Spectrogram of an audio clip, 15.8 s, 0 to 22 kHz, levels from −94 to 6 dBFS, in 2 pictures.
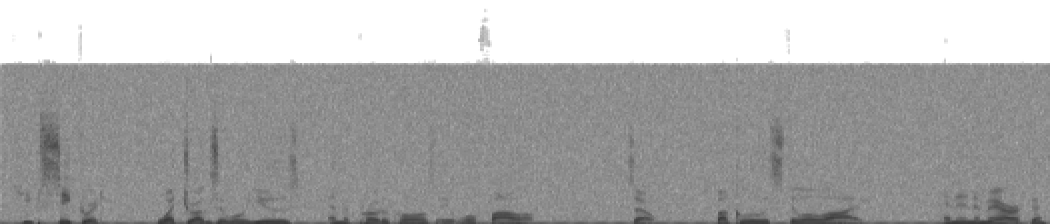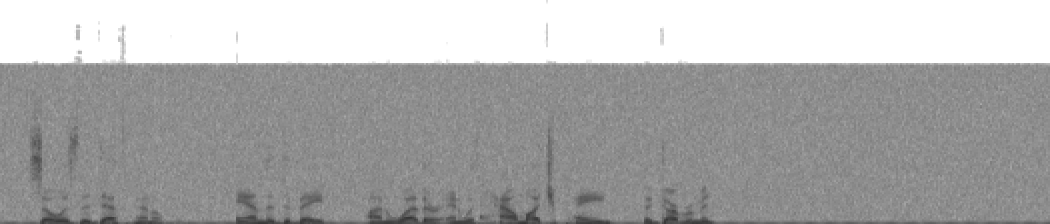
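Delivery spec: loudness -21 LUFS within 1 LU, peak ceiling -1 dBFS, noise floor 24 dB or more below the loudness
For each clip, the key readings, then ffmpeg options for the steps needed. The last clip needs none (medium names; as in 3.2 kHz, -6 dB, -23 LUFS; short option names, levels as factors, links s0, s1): hum 60 Hz; highest harmonic 240 Hz; hum level -32 dBFS; noise floor -31 dBFS; noise floor target -47 dBFS; loudness -23.0 LUFS; peak level -5.5 dBFS; loudness target -21.0 LUFS
-> -af "bandreject=f=60:t=h:w=4,bandreject=f=120:t=h:w=4,bandreject=f=180:t=h:w=4,bandreject=f=240:t=h:w=4"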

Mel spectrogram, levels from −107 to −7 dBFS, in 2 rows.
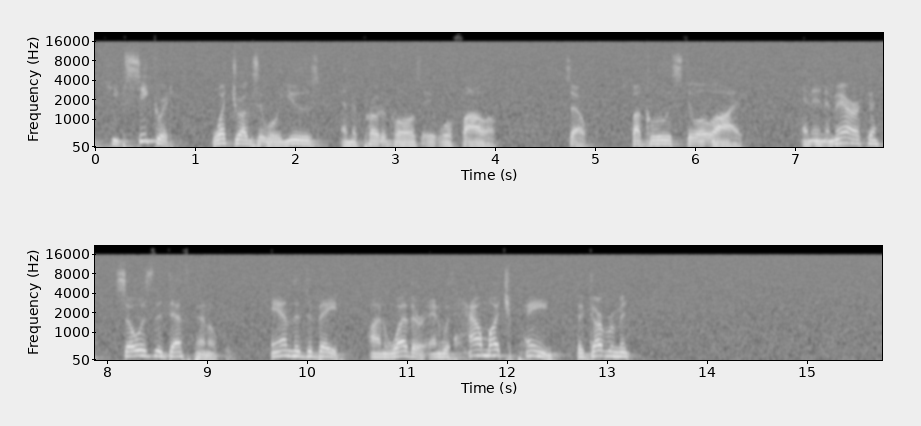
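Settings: hum not found; noise floor -33 dBFS; noise floor target -48 dBFS
-> -af "afftdn=nr=15:nf=-33"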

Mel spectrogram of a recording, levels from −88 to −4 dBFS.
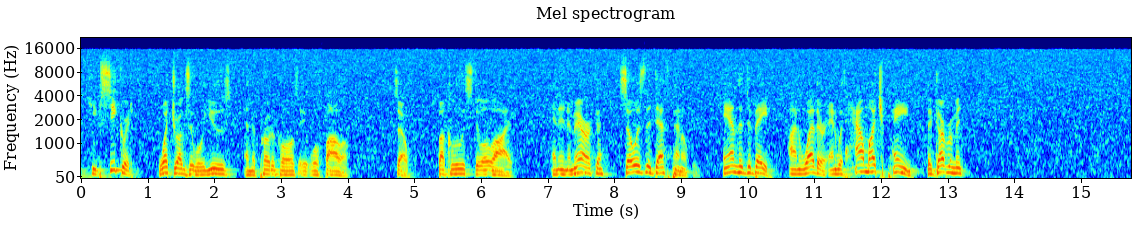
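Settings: noise floor -43 dBFS; noise floor target -48 dBFS
-> -af "afftdn=nr=6:nf=-43"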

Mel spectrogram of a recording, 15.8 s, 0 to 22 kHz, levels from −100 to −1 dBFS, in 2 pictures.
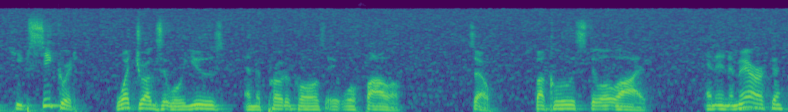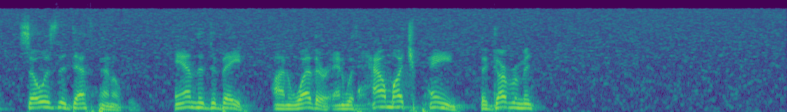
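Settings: noise floor -47 dBFS; noise floor target -48 dBFS
-> -af "afftdn=nr=6:nf=-47"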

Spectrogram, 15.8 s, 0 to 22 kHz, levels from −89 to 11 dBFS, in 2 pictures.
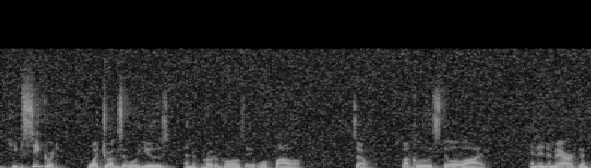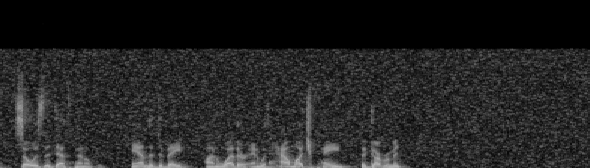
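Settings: noise floor -50 dBFS; loudness -23.5 LUFS; peak level -6.5 dBFS; loudness target -21.0 LUFS
-> -af "volume=1.33"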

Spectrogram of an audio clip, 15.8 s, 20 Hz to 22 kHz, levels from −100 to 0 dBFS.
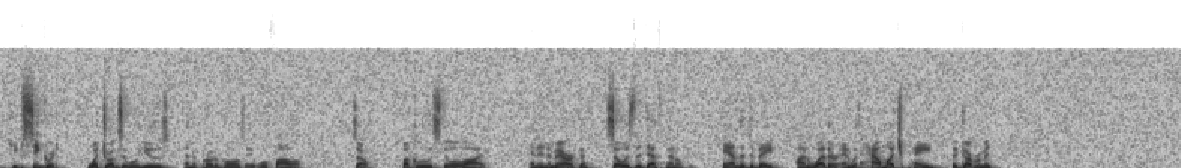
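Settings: loudness -21.0 LUFS; peak level -4.0 dBFS; noise floor -47 dBFS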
